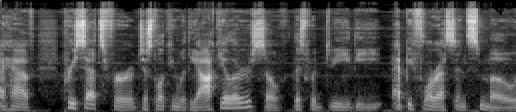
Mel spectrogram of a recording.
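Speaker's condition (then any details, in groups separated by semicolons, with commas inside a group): No condition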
